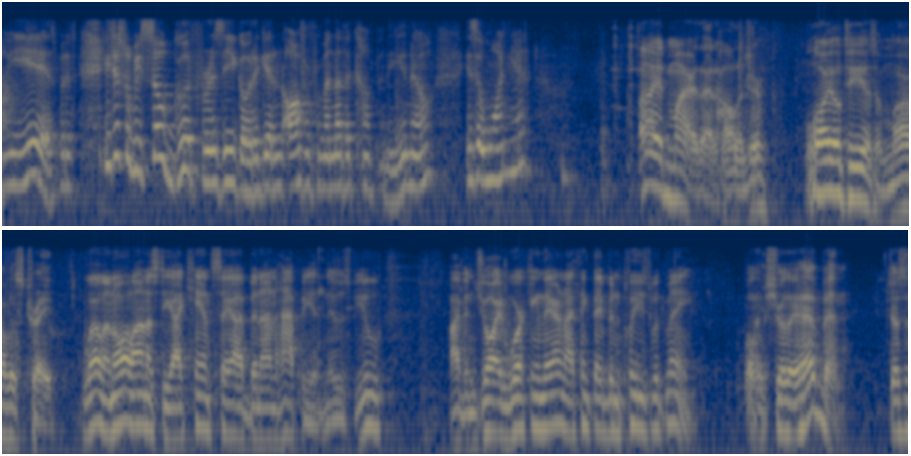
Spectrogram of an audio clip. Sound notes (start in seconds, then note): none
